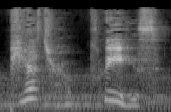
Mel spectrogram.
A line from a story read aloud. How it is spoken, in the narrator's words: I gasped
